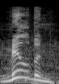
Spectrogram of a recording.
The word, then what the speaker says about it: Melbourne: They're from Melbourne. Pronounced Melbourne.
